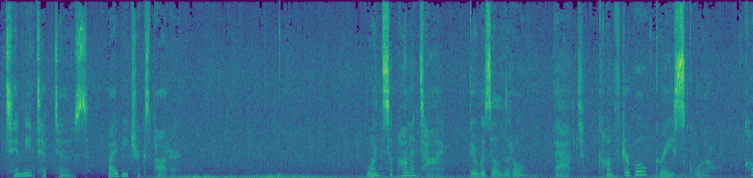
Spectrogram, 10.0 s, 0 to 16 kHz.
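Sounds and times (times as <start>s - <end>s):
steady rain: 0.0s - 10.0s
thunder rumble: 2.0s - 10.0s.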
